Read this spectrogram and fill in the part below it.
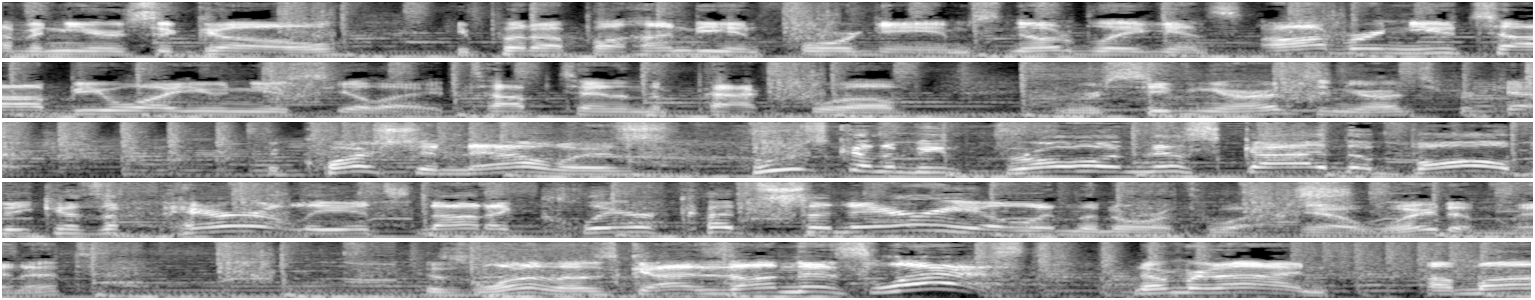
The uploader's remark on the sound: joined over the phone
